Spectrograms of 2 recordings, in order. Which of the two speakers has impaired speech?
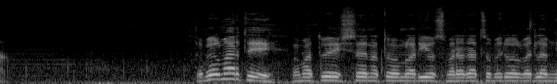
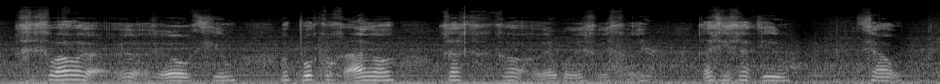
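The second: cerebral palsy; childhood onset, affects speech and movement centers, right-side paralysis; atypical speech, somewhat worse now.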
